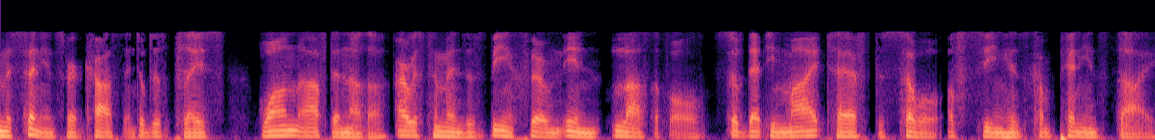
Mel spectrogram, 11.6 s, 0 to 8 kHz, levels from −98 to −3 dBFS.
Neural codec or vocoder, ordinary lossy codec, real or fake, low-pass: codec, 16 kHz in and 24 kHz out, 0.9 kbps, LongCat-Audio-Codec, four codebook decoder; AAC, 16 kbps; fake; 7.2 kHz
